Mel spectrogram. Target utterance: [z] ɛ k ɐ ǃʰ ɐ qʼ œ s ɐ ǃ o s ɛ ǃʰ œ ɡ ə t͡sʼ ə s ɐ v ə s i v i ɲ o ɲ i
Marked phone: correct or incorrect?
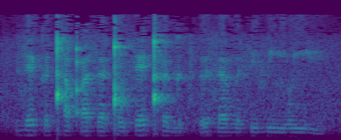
correct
